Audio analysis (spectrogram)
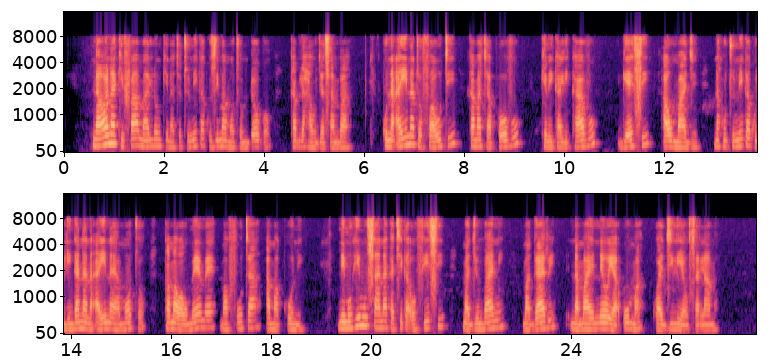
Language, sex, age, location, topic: Swahili, female, 36-49, Kisumu, education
